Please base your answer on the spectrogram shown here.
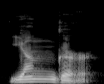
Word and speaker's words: younger: r or with est we're going to pronounce the G sound the hard G so it's younger G with a G sound stronger the youngest again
